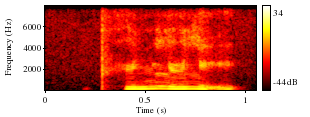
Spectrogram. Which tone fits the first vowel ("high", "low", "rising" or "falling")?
rising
